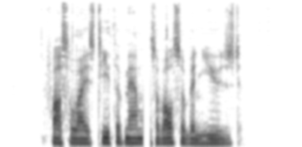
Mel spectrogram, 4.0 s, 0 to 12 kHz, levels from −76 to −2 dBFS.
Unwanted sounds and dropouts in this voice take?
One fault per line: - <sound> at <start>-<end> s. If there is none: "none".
- dropout at 1.9-2.0 s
